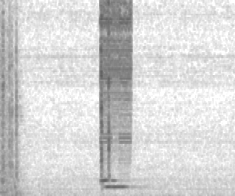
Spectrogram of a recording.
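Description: A machine button clicks with a short electronic beep.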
